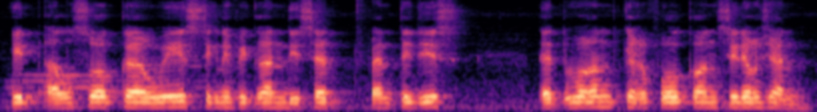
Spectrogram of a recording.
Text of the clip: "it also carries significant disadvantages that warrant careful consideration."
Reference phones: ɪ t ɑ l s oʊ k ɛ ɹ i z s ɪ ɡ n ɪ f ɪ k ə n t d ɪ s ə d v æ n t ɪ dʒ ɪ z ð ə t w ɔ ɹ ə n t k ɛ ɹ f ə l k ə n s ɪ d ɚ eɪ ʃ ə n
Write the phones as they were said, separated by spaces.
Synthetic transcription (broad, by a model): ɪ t ɑ l s oʊ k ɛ w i s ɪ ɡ n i f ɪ k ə n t d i s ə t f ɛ n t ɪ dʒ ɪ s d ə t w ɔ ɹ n k ɛ ɹ f ə l k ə n s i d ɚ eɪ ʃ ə n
